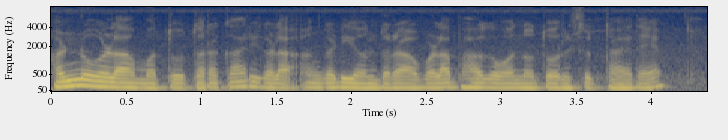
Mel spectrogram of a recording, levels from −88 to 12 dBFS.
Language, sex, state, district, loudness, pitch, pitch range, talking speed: Kannada, male, Karnataka, Bangalore, -15 LUFS, 115 Hz, 110-120 Hz, 125 wpm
